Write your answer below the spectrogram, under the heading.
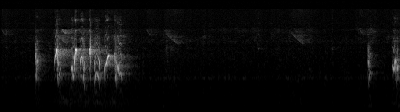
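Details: Red-whiskered bulbul song played to train young birds: a brief note, then a dense, fast chattering warble of tumbling notes, silence, and the phrase starting again near the end.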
